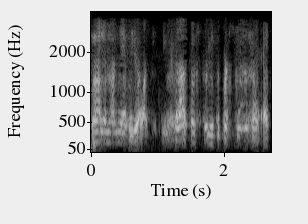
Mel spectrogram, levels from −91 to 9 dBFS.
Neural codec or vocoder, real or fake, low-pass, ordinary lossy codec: codec, 24 kHz, 1.5 kbps, HILCodec; fake; 3.6 kHz; MP3, 24 kbps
